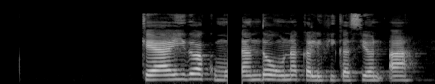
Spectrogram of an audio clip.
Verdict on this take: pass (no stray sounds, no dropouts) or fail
fail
